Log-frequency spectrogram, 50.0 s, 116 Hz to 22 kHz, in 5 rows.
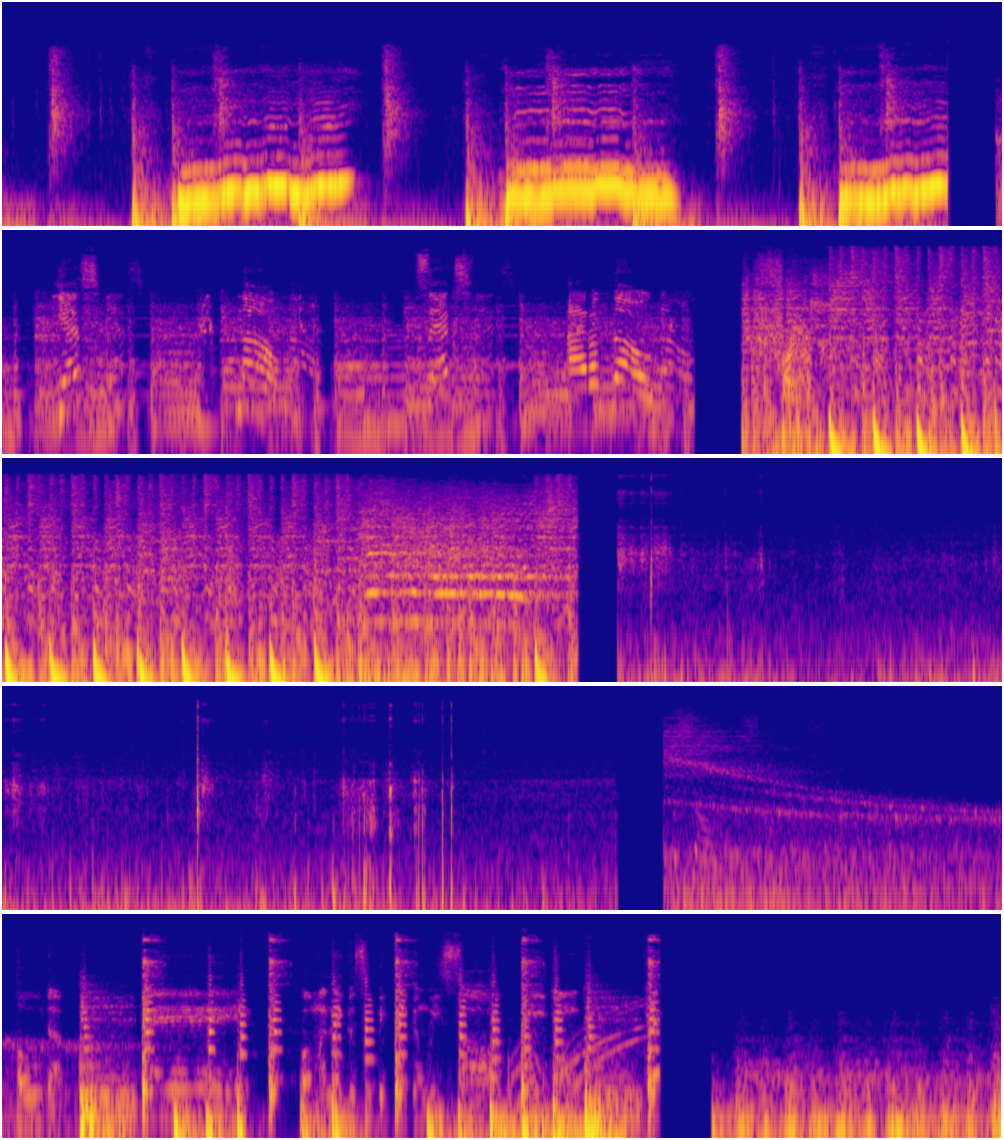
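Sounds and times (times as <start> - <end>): deep bass: 0.0 - 9.5, 17.5 - 24.8, 40.1 - 43.6
person humming a long note: 1.7 - 3.6, 5.0 - 6.8
wind rumbling on microphone: 26.2 - 41.1.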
